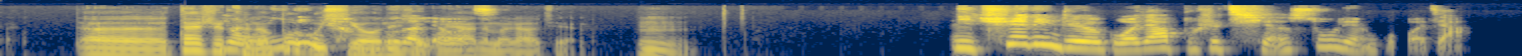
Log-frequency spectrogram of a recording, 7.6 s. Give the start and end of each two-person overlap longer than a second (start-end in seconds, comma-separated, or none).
1.0-2.5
